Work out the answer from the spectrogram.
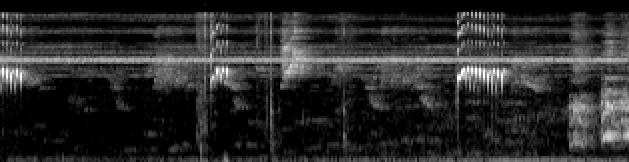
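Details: ["Calling female Atlantic canary meant to trigger a male's breeding drive: three rapid rattling trills, short at first, the last longest, separated by about two seconds. Scattered other bird notes and a steady high whine behind."]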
